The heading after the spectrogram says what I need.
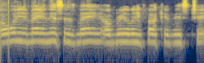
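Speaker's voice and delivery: high, put-on fake girly female voice. Retelling how he answered questions in a fake chick voice: imitating a fake chick voice. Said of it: "a fake chick voice".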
